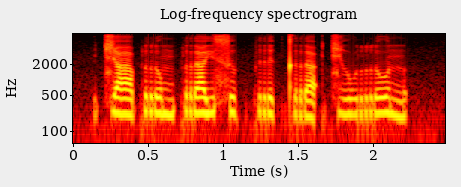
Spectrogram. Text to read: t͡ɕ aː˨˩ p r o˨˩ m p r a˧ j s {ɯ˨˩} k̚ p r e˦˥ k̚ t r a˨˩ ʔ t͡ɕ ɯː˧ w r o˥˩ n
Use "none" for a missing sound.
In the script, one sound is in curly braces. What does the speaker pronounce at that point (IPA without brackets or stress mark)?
ɯ˨˩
